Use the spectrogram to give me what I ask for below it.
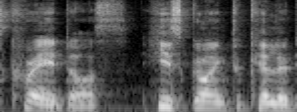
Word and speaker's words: Kratos: it about English, then it's just natural to pronounce his name how English pronounce would wrong, instead of the right way, which is Kratos. And I mean, I had 4 years of Latin. Kratos.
